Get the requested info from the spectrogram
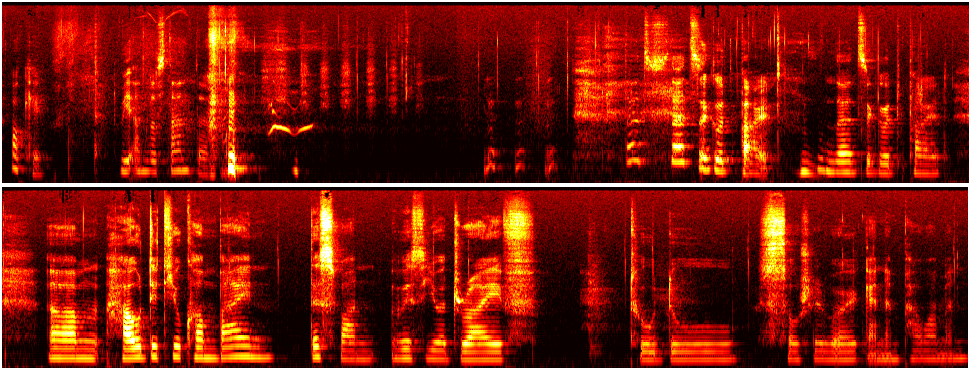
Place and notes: Maryann followed her love, and then-husband to Germany. She left behind a well-loved life-style and culture and a functioning life. There were a number of years that she even regretted leaving – as she tells us in reflection. But, Maryann grew strong on the challenges, and moved on to strengthen others: “the things that worried me, are the things I can make someone else strong from”.... and where she is now, she says, she has come home...
the entire interview is archived here:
